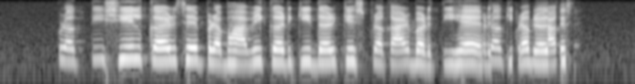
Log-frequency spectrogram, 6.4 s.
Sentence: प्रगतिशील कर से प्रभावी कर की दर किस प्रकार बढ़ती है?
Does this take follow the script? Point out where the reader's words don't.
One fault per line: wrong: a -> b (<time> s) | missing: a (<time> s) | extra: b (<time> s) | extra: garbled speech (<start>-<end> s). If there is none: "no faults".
extra: garbled speech (4.8-5.7 s)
